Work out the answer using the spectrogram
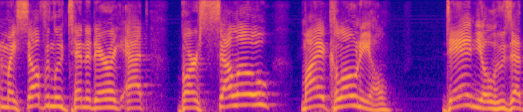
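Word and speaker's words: Barceló: Join myself and Lieutenant Eric at Barcelo Maya Colonial. Daniel who's at the Nasty Bash says we were saying it wrong. It's not Barello, it's Barcelo. Barcelo Mile Colonial in Mexico from February 24th to March 3rd.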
